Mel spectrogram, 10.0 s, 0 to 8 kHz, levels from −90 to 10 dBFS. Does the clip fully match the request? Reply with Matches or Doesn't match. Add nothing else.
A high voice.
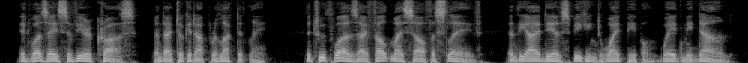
Doesn't match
